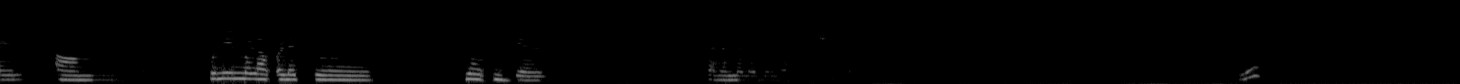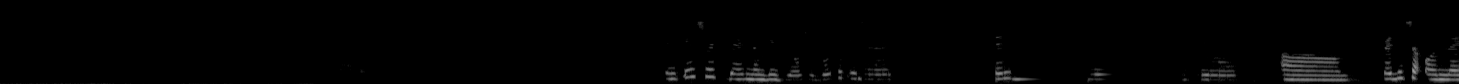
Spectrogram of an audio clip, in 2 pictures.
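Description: A young woman speaks calmly through an online call, in short phrases.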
